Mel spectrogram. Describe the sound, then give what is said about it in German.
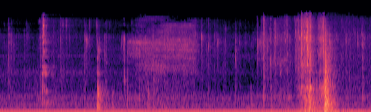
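A knife halves asparagus stalks on a cutting board: two separate sharp knocks, then a quick cluster of louder cuts near the end, over a low steady hum. “Ich schneide den, halbiere den aber.”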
